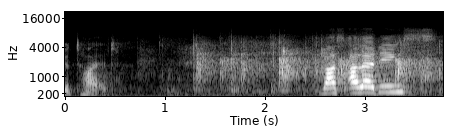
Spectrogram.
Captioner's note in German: Beifall bei der SPD und bei Abgeordneten des BÜNDNISSES 90/DIE GRÜNEN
